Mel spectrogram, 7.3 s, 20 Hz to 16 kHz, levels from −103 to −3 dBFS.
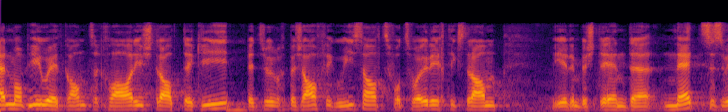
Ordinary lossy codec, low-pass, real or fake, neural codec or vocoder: none; 7.2 kHz; fake; codec, 16 kHz, 4 kbps, FunCodec, trained on LibriTTS, 50 frames a second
